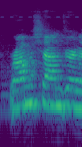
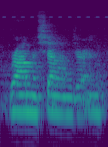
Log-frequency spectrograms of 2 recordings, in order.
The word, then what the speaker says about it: Ramachandran: name but it's um villa yanner s ramachandran ramachandran i did hear that in the videos i'm pretty sure that's roughly how you say it a lot of times you'll see vs ramachandran anyways he came about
